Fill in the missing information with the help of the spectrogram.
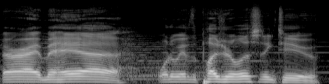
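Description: A man's voice: mid-range voice, fairly even intonation, brisk. A man hosting a music podcast, easygoing and joking as he moves the talk between segments. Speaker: podcast host. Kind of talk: casual chat about music.

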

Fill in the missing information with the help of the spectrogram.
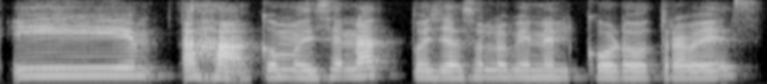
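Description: A woman's voice: mid-range voice, steady tone, smooth. A woman with a Mexican accent co-hosting a casual podcast, walking through song lyrics and singing bits of them. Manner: slow, singing lyric snippets. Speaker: podcast co-host.

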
